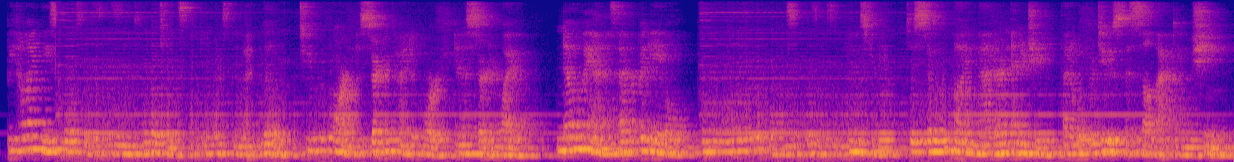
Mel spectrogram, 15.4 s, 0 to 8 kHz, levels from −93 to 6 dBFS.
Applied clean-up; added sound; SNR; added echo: neural separator model SepFormer DNS4.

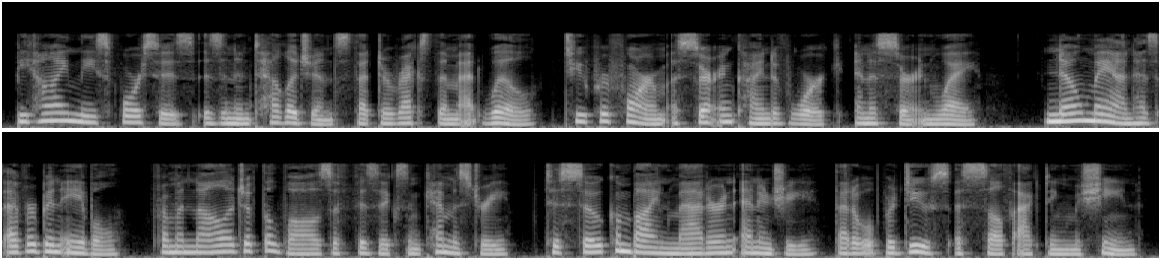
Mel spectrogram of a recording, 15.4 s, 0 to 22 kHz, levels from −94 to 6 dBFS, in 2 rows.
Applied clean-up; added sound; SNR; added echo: none; none; none; none.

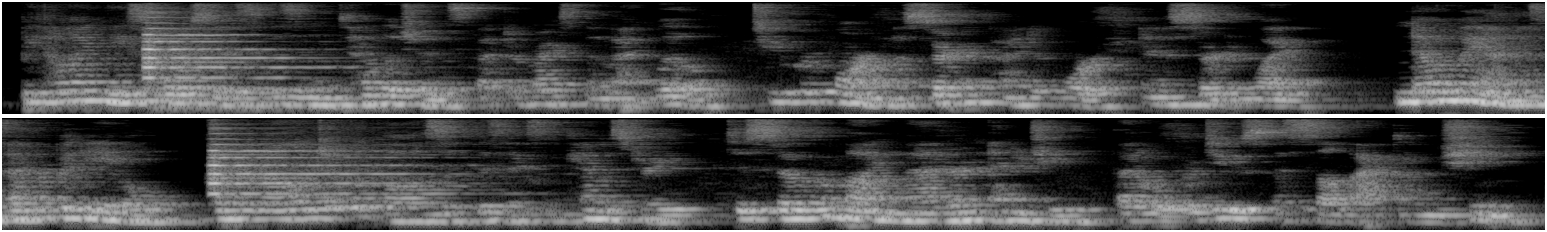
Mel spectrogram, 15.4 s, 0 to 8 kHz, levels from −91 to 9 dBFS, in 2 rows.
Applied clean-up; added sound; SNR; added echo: classical method WPE with log-MMSE.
